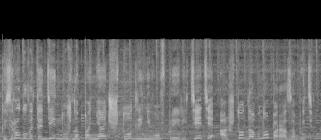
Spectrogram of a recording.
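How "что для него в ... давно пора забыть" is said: normal talking voice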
